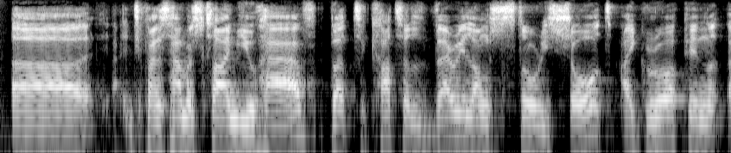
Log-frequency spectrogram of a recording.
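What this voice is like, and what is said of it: Speaks with a foreign accent. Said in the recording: “I hear the accent.”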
